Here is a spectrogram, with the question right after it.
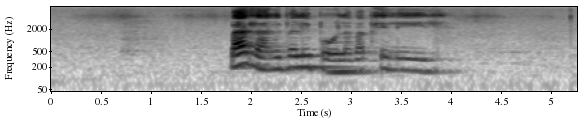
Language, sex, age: Swati, male, 19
